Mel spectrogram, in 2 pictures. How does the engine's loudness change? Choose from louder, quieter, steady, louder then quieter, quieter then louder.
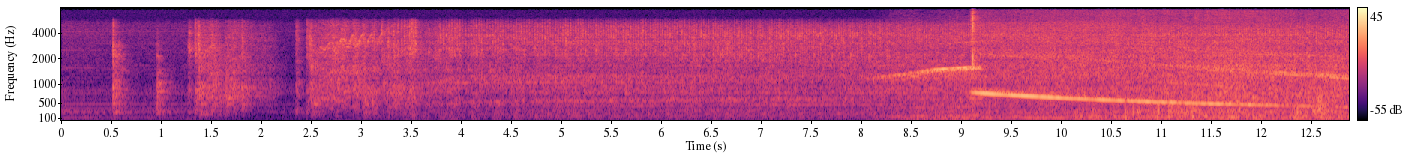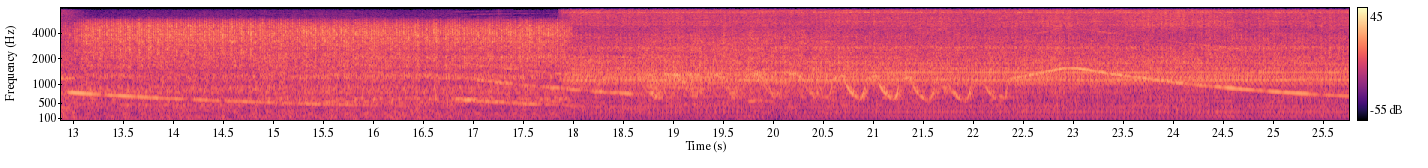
louder.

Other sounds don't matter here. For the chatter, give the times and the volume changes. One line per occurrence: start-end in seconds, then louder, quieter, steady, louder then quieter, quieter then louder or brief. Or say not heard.
not heard.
